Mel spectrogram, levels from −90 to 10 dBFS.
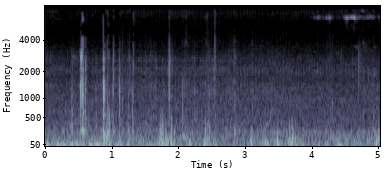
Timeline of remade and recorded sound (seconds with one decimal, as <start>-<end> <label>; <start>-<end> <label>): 0.0-0.7 recorded; 0.7-3.7 remade; 3.7-5.0 recorded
